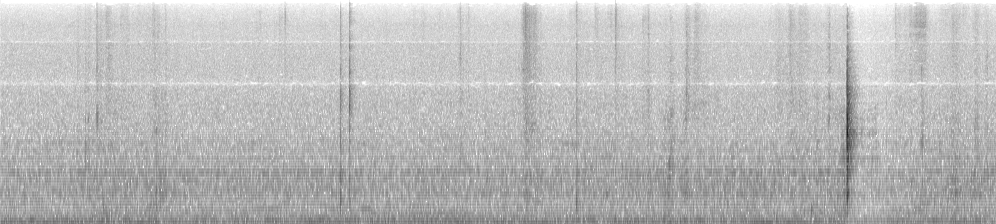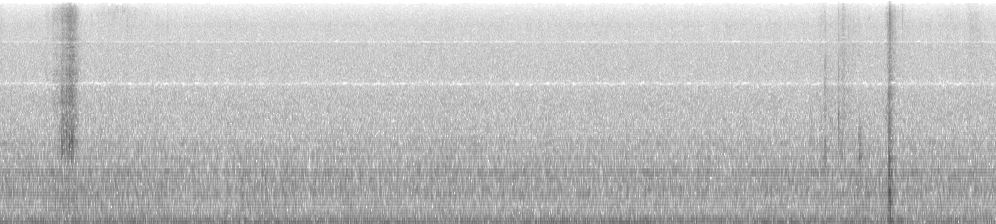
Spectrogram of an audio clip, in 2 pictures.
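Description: Small objects tap and click on a table.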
